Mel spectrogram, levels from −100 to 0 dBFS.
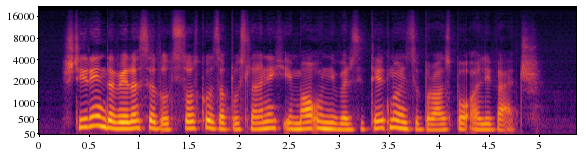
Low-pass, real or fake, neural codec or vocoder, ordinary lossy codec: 19.8 kHz; fake; autoencoder, 48 kHz, 32 numbers a frame, DAC-VAE, trained on Japanese speech; none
